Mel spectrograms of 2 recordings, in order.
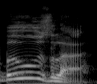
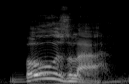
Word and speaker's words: Boosler: the david letterman show boozler i i like the way her name sounds if you say it like that yeah but think like booze it has booze in her name that's all i was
